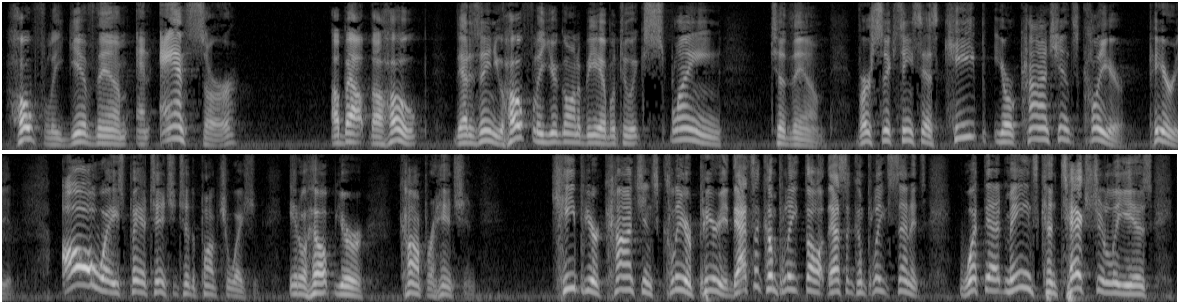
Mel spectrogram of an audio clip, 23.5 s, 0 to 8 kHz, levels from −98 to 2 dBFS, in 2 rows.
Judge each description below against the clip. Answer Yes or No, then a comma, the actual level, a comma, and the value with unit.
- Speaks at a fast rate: No, average, 150 wpm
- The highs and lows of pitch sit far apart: Yes, wide, 7.7 semitones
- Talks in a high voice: No, medium, 175 Hz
